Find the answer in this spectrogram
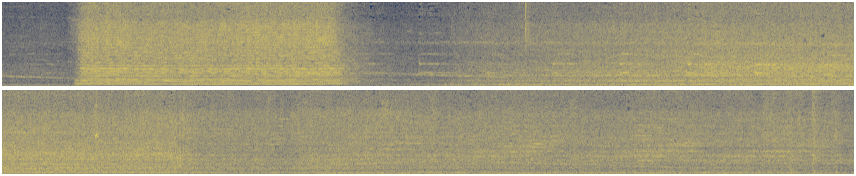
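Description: A Union Pacific diesel locomotive sounds its horn in one loud blast of about three seconds, a few notes sounding together. Then the locomotive and its double-stack container train run by close, a steady rumble and rattle of wheels on rail. A siren wails faintly behind it, rising and falling near the start and again later.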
